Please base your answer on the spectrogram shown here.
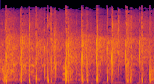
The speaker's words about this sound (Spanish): ¡Un fuerte aplauso para el señor!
